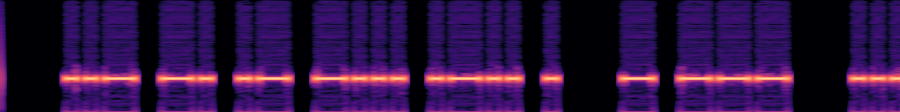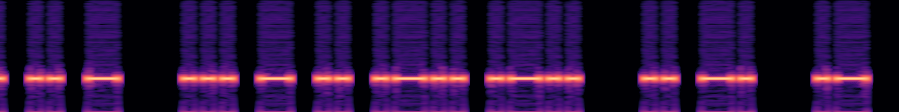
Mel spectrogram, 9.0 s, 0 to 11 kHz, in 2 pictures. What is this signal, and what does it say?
Morse code, heard as a keyed tone, about 25 wpm, 1000 Hz. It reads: UNABLE TO SIT STILL IN A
